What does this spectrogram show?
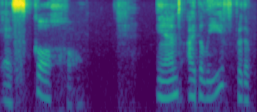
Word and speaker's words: escojo: So, for example, with the verb escoger, if I were to change that er to follow the normal pattern and have an o, it would be s, it would be like that, but how is that pronounced? Escogo, escogo, right? And that changes the pronunciation of the original G. So Spanish is very consistent with pronunciation. That's why in the yo form only, that G will change to a J. So it would be escojo.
